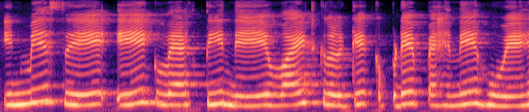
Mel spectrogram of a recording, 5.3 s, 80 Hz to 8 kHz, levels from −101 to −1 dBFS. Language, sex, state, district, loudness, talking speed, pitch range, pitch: Hindi, female, Uttar Pradesh, Saharanpur, -13 LUFS, 135 wpm, 270-300 Hz, 280 Hz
